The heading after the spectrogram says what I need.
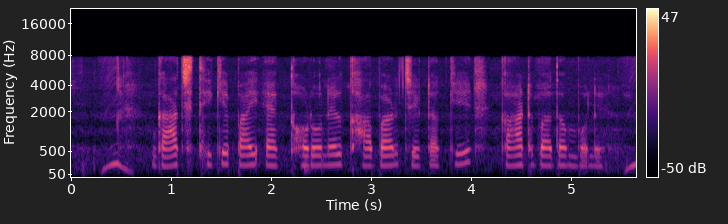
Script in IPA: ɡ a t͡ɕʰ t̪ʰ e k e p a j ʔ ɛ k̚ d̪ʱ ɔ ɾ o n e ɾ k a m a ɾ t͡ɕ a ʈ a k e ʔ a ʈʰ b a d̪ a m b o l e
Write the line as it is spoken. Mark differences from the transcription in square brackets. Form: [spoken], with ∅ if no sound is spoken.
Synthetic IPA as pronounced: ɡ a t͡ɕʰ t̪ʰ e k e p a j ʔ ɛ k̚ d̪ʱ ɔ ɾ o n e ɾ [kʰ] a [b] a ɾ t͡ɕ [e] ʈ a k e [k] a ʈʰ b a d̪ a m b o l e

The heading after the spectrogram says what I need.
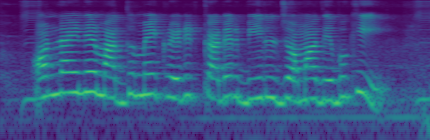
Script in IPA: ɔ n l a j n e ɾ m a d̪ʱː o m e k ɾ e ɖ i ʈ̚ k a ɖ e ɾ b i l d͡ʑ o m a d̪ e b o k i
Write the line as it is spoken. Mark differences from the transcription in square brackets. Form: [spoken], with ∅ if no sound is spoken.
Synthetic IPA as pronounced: ɔ n l a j n e ɾ m a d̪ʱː o m e k ɾ e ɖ i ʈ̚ k a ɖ e ɾ b i l d͡ʑ [ɔ] m a d̪ e b o k i

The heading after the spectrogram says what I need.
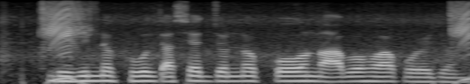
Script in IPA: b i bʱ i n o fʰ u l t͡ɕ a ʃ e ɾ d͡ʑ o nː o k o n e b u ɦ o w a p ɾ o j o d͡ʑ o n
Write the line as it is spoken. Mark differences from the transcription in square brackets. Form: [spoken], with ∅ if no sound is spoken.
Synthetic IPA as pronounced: b i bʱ i [nː] o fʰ u l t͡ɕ a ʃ e ɾ d͡ʑ o nː o k o n [a] b [o] ɦ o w a p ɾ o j o d͡ʑ o n

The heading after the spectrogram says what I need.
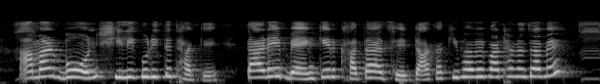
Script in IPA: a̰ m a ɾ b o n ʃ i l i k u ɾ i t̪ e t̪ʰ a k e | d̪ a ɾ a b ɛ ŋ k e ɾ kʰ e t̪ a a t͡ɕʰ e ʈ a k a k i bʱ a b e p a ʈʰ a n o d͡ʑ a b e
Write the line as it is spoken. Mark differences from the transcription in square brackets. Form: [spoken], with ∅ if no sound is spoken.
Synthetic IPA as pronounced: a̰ m a ɾ b o n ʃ i l i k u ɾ i t̪ e t̪ʰ a k e | [t̪] a ɾ [e] b ɛ ŋ k e ɾ kʰ [a] t̪ a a t͡ɕʰ e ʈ a k a k i bʱ a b e p a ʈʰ a n o d͡ʑ a b e

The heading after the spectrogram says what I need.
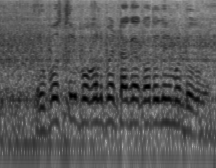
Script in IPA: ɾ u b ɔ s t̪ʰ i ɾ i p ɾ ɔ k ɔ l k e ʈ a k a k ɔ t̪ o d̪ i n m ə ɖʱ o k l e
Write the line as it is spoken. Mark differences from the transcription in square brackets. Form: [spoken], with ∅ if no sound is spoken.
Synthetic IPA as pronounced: ɾ u [p] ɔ s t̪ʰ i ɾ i p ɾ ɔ k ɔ l [p] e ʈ a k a k ɔ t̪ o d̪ i n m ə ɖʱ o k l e

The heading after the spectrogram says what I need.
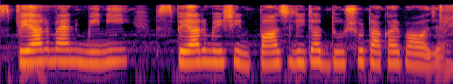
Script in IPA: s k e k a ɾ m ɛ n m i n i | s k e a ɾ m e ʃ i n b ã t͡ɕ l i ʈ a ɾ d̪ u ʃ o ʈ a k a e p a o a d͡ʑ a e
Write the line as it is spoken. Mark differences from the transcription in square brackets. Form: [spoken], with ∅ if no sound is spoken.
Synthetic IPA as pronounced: s [p] e [∅] a ɾ m ɛ n m i n i | s [p] e a ɾ m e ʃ i n [p] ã t͡ɕ l i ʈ a ɾ d̪ u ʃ o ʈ a k a e p a o a d͡ʑ a e

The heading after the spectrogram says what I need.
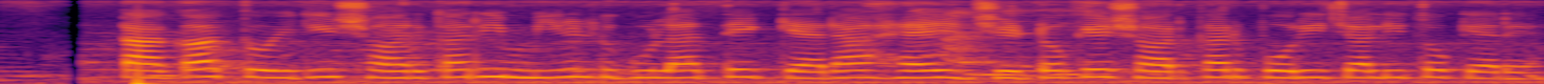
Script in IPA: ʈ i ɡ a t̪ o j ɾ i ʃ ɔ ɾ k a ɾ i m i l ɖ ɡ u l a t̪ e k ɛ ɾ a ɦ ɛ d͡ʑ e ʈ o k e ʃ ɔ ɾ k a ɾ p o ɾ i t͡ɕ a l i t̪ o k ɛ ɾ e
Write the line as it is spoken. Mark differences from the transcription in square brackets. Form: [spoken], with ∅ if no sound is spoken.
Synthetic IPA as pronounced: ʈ [a] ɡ a t̪ o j ɾ i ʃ ɔ ɾ k a ɾ i m i l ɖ ɡ u l a t̪ e k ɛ ɾ a ɦ ɛ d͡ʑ e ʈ o k e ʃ ɔ ɾ k a ɾ p o ɾ i t͡ɕ a l i t̪ o k ɛ ɾ e

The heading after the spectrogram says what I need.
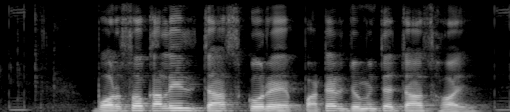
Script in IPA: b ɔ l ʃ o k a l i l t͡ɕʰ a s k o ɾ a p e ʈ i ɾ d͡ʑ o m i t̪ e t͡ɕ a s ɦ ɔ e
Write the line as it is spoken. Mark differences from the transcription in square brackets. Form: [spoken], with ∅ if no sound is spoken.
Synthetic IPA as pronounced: b ɔ [ɾ] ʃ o k a l i l [t͡ɕ] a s k o ɾ [e] p [a] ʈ [e] ɾ d͡ʑ o m i t̪ e t͡ɕ a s ɦ ɔ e

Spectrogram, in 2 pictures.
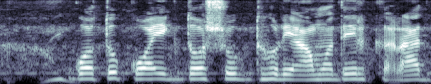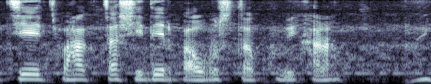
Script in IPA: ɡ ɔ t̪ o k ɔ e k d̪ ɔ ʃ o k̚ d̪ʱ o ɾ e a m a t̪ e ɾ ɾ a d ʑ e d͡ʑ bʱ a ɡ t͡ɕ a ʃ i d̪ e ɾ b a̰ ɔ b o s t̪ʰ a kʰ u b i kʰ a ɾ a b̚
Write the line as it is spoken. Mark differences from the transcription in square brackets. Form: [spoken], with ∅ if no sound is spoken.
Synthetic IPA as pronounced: ɡ ɔ t̪ o k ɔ e k d̪ ɔ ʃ o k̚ d̪ʱ o ɾ e a m a [d̪] e ɾ ɾ a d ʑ e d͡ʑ bʱ a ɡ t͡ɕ a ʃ i d̪ e ɾ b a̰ ɔ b o s t̪ʰ a kʰ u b i kʰ a ɾ a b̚

